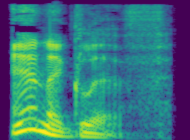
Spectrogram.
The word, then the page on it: anaglyph: British English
